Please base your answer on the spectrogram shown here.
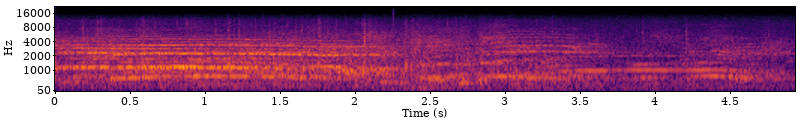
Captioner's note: attendees applauding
